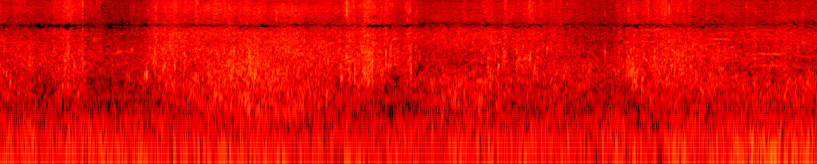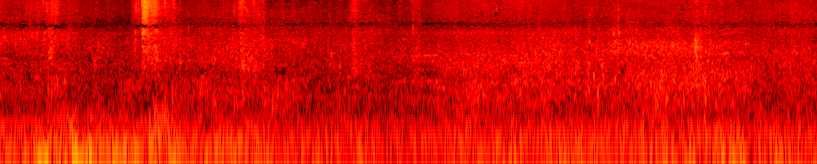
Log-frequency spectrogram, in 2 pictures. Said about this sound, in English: I just want to stand here and listen to the water, because it's just so, yeah, it's just so peaceful.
